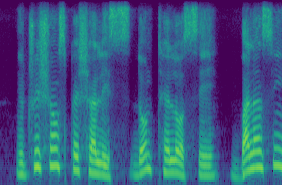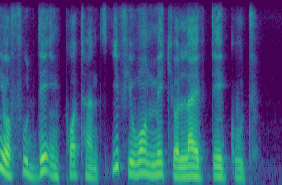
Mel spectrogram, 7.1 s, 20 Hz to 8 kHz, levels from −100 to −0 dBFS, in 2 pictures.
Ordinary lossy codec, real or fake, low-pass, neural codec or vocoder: Opus, 24 kbps; fake; 7.2 kHz; codec, 16 kHz in and 24 kHz out, 1 kbps, XY-Tokenizer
